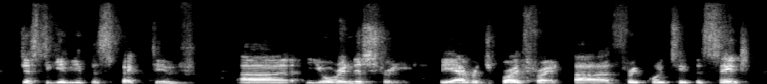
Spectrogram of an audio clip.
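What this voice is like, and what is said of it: Minnesota accent, very fast speech. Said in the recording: “I talk really, really fast ... excuse my Minnesota accent”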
